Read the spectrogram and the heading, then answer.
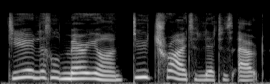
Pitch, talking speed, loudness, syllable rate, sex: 255 Hz, 200 wpm, -17 LUFS, 4.9 syllables/s, female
